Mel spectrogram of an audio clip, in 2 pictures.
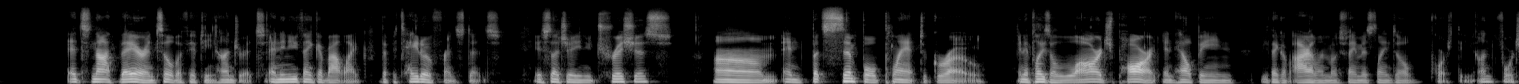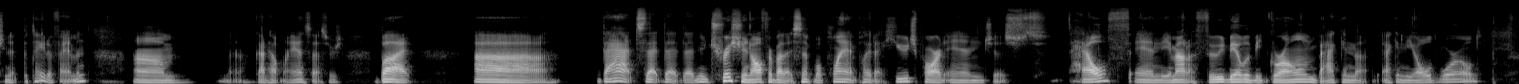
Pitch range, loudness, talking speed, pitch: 95-120 Hz, -23 LUFS, 185 wpm, 105 Hz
